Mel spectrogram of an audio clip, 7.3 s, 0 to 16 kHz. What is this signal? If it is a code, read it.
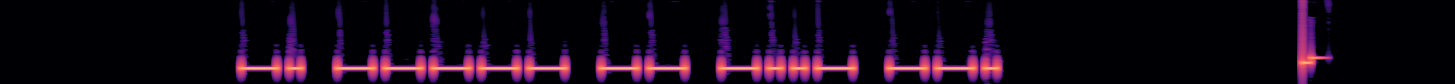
Morse code, heard as a keyed tone, about 21 wpm, 700 Hz. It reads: N0MXG
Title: USA Call Signs - 3x Character Spacing - 20wpm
